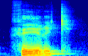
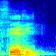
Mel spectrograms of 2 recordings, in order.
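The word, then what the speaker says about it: féerique: fait attention à celui-là il n'y a que le premier e qui porte un accent on entend toujours fééri féérique mais ça se prononce féri comme fit vous ne dites pas une fé mais tout va bien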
